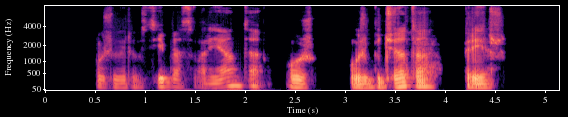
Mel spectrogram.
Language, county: Lithuanian, Kaunas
